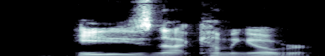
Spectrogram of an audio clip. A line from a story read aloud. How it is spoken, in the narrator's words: I said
